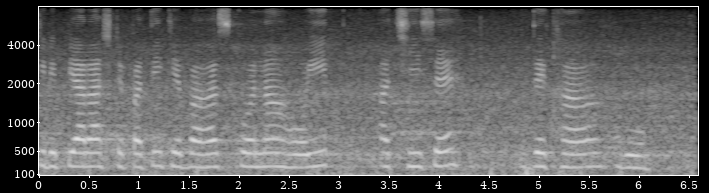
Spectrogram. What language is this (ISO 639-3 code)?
mai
